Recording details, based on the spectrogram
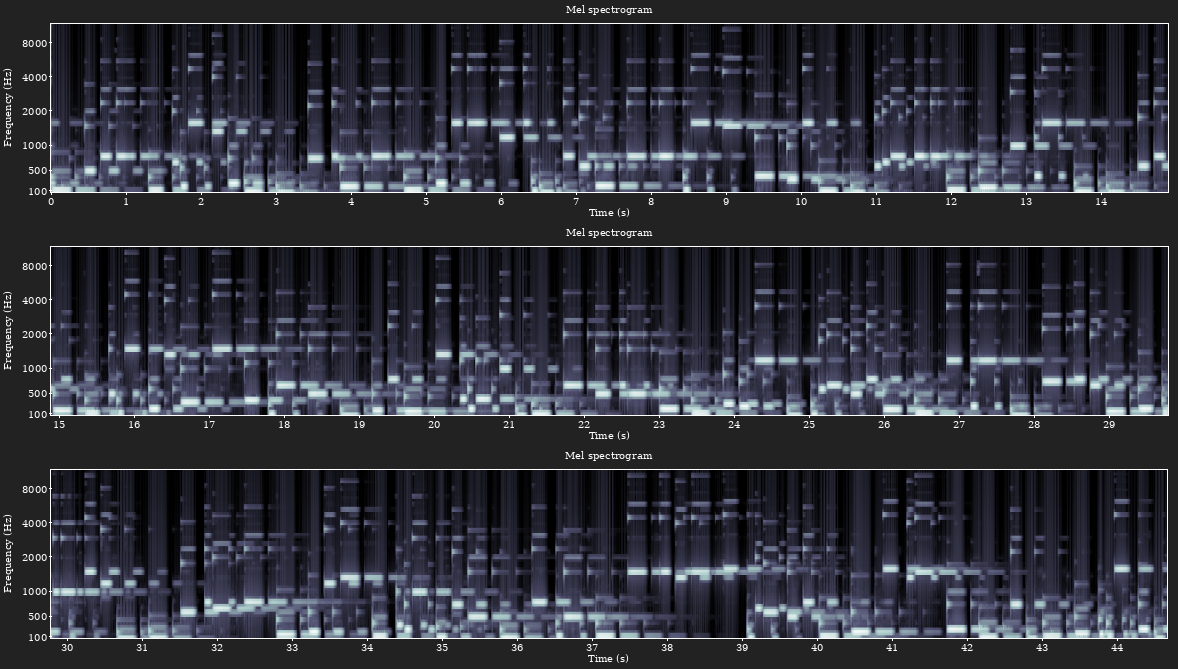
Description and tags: Barbie Vogue
very minamal uptempo sub bassy sound with some hi end melodic hits
made in ableton using Zebra
bounce, club, dance, electro, house, minimal, techno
